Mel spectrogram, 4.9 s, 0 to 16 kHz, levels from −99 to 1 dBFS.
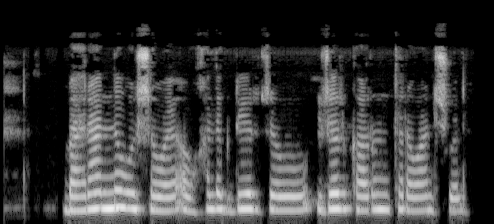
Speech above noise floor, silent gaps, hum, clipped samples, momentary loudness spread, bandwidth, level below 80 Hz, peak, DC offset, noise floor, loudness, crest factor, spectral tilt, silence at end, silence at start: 33 dB; none; none; under 0.1%; 10 LU; 7.6 kHz; -72 dBFS; 0 dBFS; under 0.1%; -51 dBFS; -18 LUFS; 18 dB; -2 dB/octave; 0.3 s; 0.05 s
